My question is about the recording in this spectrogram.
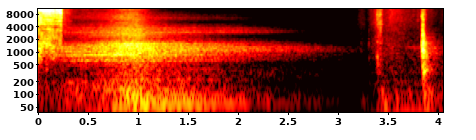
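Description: Silky cloth handled right against a microphone. It starts with a sharp rustle, then a long swishing noise that swells and fades away over about three seconds. A few light clicks follow near the end.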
